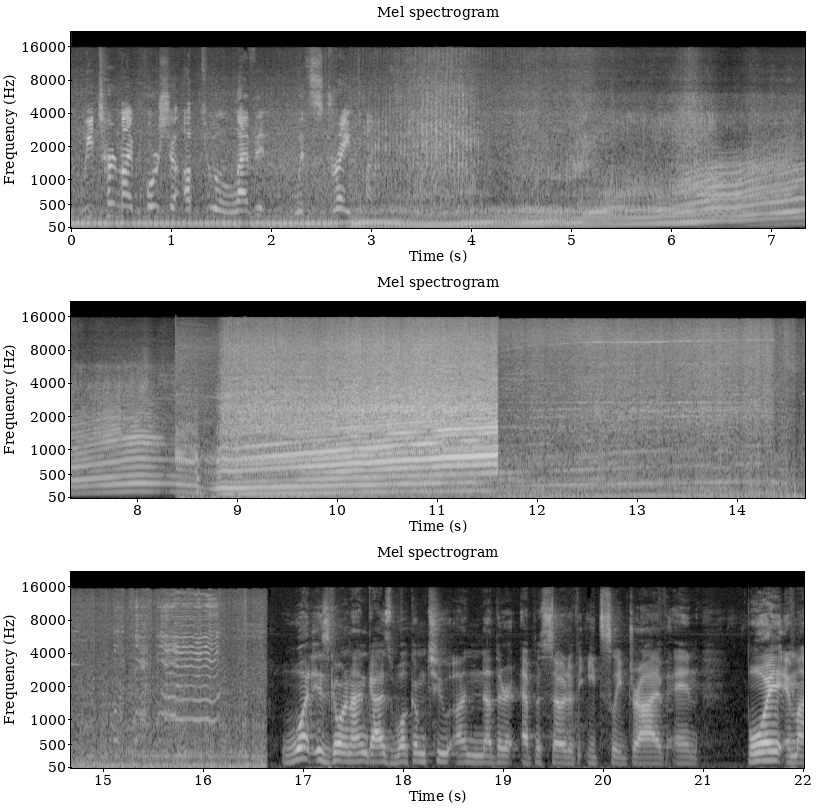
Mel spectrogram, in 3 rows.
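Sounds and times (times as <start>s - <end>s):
sports car exhaust accelerating: 1.0s - 15.4s.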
